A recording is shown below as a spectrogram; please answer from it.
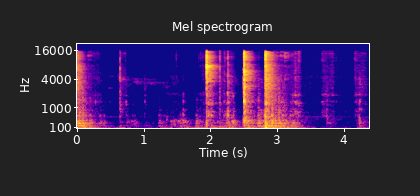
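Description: Gears and shift mechanism of a cutaway Jawa 50 Pionier engine being worked by hand, giving sharp metallic clacks. There is one clack at the start and three more close together between about two and three seconds in, with light rattling between them.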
